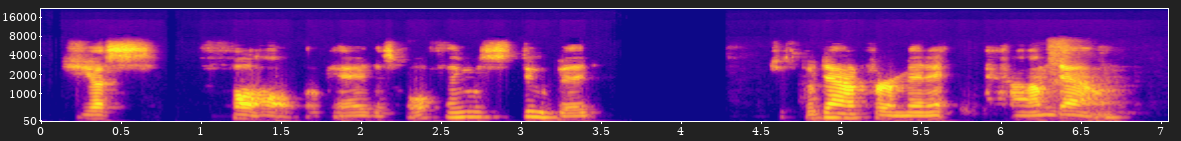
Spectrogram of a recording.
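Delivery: hushed half-whisper, right in the ear. A game master voices the one holding a sword to the player's neck: half-whispering in your ear. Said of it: "he leans down and whispers in your ear".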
